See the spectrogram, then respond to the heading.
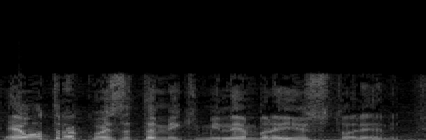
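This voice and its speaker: A man's voice: sits high, wildly swooping pitch, fast talker, gravelly, a bit bright, faint music behind. A man with a Brazilian Portuguese accent hosting a casual fan podcast, informal and often hesitant, checking for agreement with tag questions. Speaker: podcast host.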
